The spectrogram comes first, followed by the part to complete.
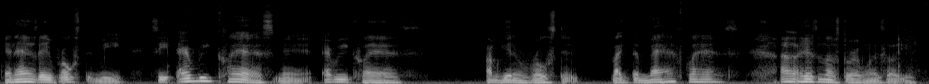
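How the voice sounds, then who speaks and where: A young man casually telling stories about high school, laid back and slow, now and then mimicking his classmates' voices. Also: animated, mellow, husky. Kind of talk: casual storytelling.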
